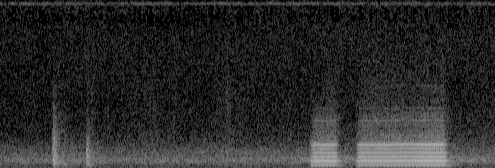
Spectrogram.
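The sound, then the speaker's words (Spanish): A car horn sounds as a sheriff's car arrives: a short toot followed by a longer, steady honk, loud and clear, preceded by two faint clicks. “El sheriff llega en su coche.”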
